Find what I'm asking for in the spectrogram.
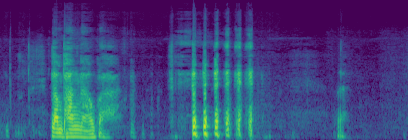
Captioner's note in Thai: เสียงหัวเราะ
